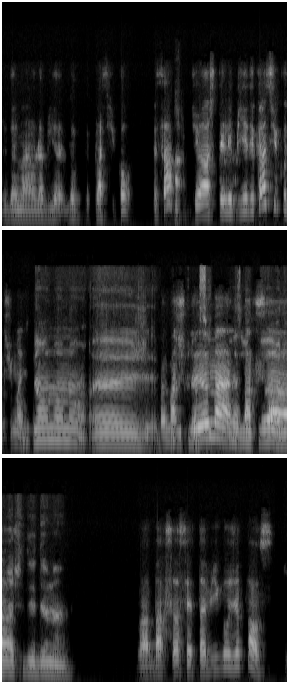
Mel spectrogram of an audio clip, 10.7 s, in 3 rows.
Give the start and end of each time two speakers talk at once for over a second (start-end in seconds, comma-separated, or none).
5.5-7.2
